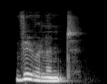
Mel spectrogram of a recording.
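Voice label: "virulent", English, British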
